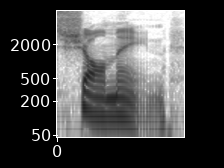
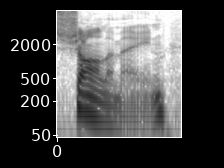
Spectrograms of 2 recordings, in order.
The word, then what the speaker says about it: Charlemagne: Charlemagne yeah you know the correct pronunciation on that is Shaw main but everyone thinks it's Charlemagne and so I did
